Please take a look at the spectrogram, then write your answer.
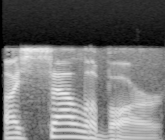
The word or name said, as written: isallobar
